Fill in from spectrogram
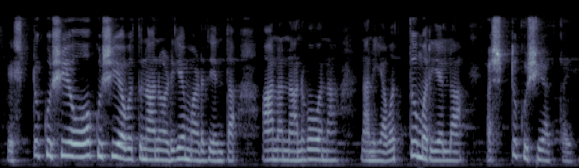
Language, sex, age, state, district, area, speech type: Kannada, female, 60+, Karnataka, Bangalore Rural, rural, spontaneous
